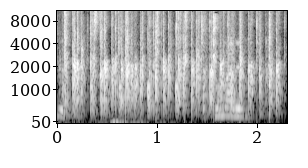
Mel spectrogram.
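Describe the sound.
Studio audience applause on an Italian television show, loud, dense clapping with sharp individual claps standing out and a voice briefly audible in the mix.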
